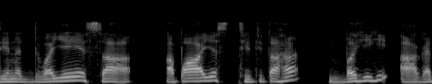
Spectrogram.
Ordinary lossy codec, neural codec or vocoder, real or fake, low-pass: none; codec, 16 kHz, 4.8 kbps, FACodec; fake; 7.2 kHz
